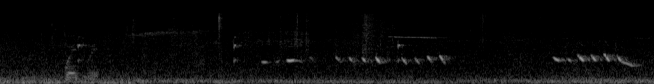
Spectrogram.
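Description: A bird calling a quick run of short, clear notes, about seven a second, then a shorter run near the end that finishes on a falling note.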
